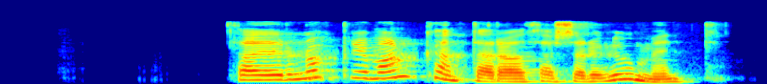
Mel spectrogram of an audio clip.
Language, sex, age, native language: Icelandic, female, 50-59, Icelandic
